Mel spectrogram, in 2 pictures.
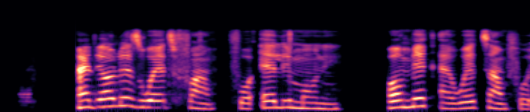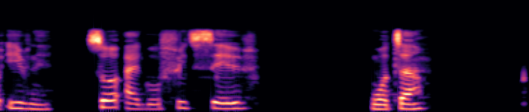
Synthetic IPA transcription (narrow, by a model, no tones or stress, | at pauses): aɪdeɔlwezwɛtfãmfɔʔɛlimɔnĩ | ɔmekaɪwɛtãmfɔʔivnĩŋ | soʔaɪɡofitsev | wɔta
